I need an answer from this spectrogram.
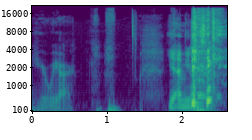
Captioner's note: laughs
